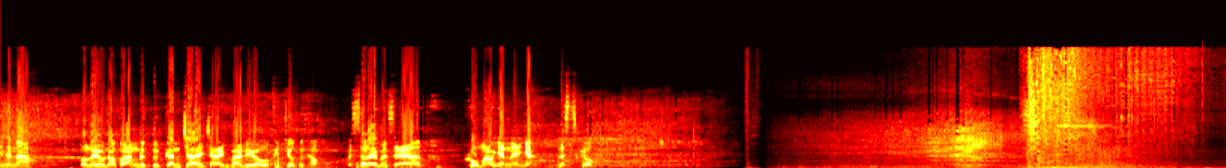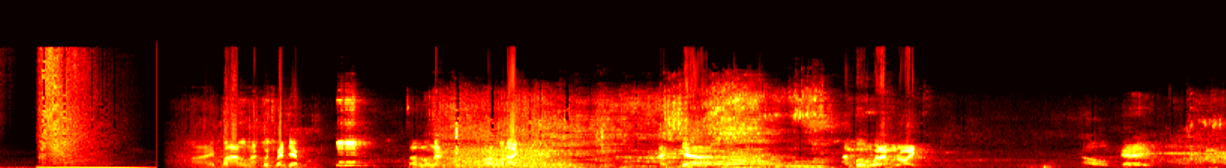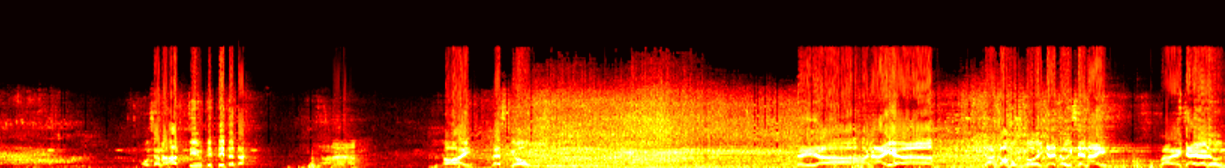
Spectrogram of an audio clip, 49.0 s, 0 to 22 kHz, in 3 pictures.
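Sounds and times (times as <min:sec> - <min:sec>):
whoosh: 0:10.0 - 0:18.5
car tyre and road noise passing: 0:10.3 - 0:16.2, 0:31.0 - 0:36.0, 0:38.1 - 0:43.8
deep boom with low rumble: 0:13.6 - 0:18.5
steady noise: 0:15.7 - 0:18.5.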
